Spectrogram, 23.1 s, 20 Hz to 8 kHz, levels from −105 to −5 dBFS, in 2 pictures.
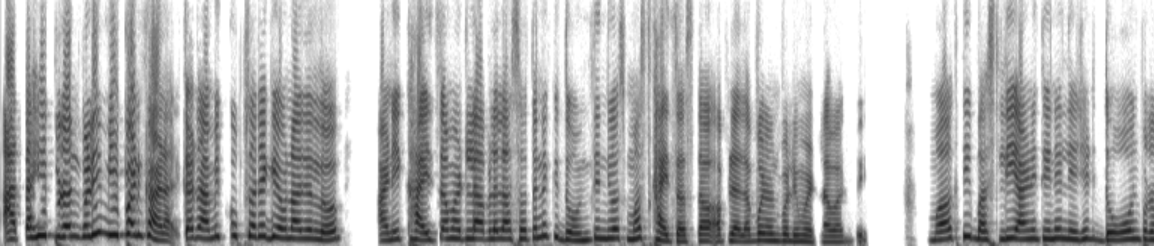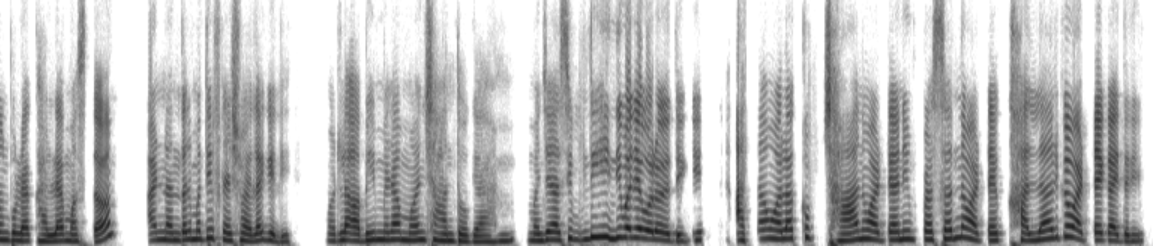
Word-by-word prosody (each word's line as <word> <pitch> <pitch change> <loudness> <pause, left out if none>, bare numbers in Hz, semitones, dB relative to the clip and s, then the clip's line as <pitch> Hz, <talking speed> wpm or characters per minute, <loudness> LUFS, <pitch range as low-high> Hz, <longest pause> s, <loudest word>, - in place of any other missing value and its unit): आता 275 +3 +3
ही 375 +2 +6
पुरणपोळी 355 +2 +4
मी 410 0 +5
पण 400 -2 +5
खाणार. 235 - +3
कारण 300 +1 +2
आम्ही 310 +5 +1
खूप 380 -1 -4
सारे 360 -1 +3
घेऊन 310 -2 +2
आलेलो 280 -4 +2 0.5
आणि 250 +4 0
खायचं 265 +1 +1
म्हटलं 285 -1 +1
आपल्याला 280 +1 +1
असं 280 +1 -1
होतं 315 +3 -2
ना, 370 - 0
की 340 - 0
2-3 245 +3 0
दिवस 300 0 0
मस्त 285 +3 -1
खायचं 210 -5 +2
असतं, 200 +2 -3
आपल्याला 205 0 0
पुरणपोळी 215 -3 0
म्हटल्यावरती. 185 0 -4 0.8
मग 275 +4 +2
ती 360 - +3
बसली 270 +3 0
आणि 280 +1 0
तिने 285 +1 +1
लेजिट 275 0 -1
2 255 +3 +1
पुरणपोळ्या 245 -5 0
खाल्ल्या 210 +1 +1
मस्त. 205 -1 -7 0.5
आणि 240 +2 -4
नंतर 245 0 0
मग - - 0
ती 300 - +1
फ्रेश 235 -3 -2
व्हायला 220 0 +1
गेली. 190 -3 -4 0.4
म्हटलं, 220 +3 -1
"अभी 225 +1 0
मेरा 255 0 +1
मन 240 0 0
शांत 220 -3 -1
हो 205 - +1
गया." 195 0 -3 0.4
म्हणजे 230 +2 0
अशी 250 +4 0 0.2
ती 335 - +4
हिंदीमध्ये 320 0 +3
बोलत 270 -3 +2
होती, 220 -3 -2
की 240 +1 -4 0.4
आता 280 +5 -4
मला 285 0 +2
खूप 325 -3 -3 0.2
छान 230 +5 +1
वाटतंय 250 -3 0
आणि 265 +2 +1
प्रसन्न 280 +4 0
वाटतंय 235 -6 0
खाल्ल्यासारखं 265 +9 0
वाटतंय 245 -6 +1
काहीतरी. 205 -2 -1
255 Hz, 180 wpm, -23 LUFS, 225-290 Hz, 0.8 s, ही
